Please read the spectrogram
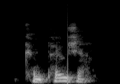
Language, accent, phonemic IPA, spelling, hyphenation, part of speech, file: English, Southern England, /kəmˈpəʊʒə/, composure, com‧po‧sure, noun, LL-Q1860 (eng)-composure.wav
- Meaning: 1. Calmness of mind or temperament 2. The act of composing 3. Something which is composed; a composition 4. Orderly adjustment; disposition 5. Frame; make; temperament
